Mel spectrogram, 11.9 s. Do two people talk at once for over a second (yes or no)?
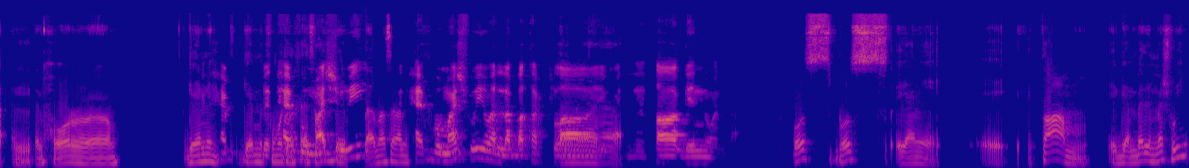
yes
